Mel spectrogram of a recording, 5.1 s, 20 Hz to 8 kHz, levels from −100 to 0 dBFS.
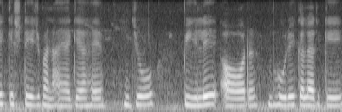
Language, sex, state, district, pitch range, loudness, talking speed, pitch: Hindi, female, Bihar, Darbhanga, 205-230 Hz, -16 LUFS, 140 wpm, 215 Hz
